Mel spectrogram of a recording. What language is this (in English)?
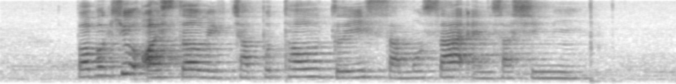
English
